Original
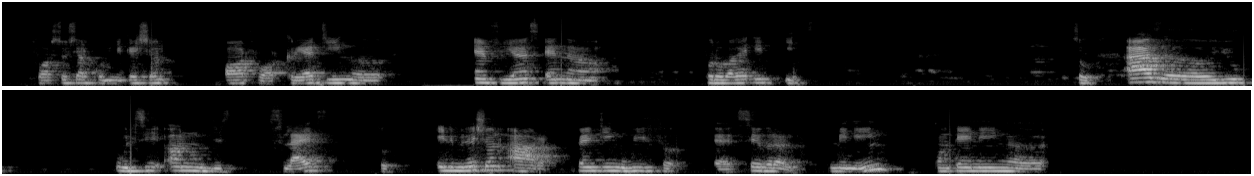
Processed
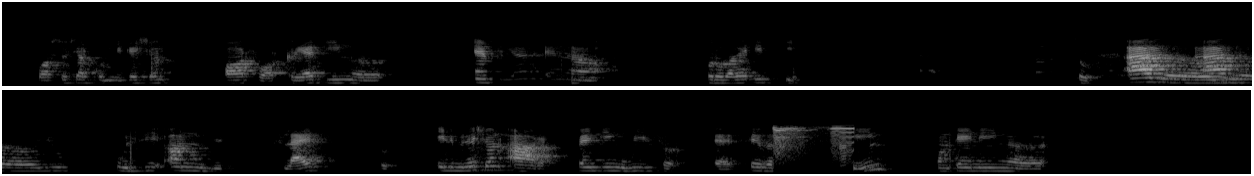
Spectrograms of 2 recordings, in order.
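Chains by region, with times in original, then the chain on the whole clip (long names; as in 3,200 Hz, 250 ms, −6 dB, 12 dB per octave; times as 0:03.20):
0:04.90–0:05.70: high-pass filter 560 Hz 6 dB per octave + downward compressor 12 to 1, threshold −40 dBFS
0:11.27–0:13.82: low-pass filter 2,400 Hz + multi-tap delay 119/658/743 ms −8.5/−17.5/−5.5 dB
0:20.21–0:21.02: power curve on the samples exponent 0.5 + voice inversion scrambler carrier 3,600 Hz
whole clip: high-pass filter 1,200 Hz 12 dB per octave; noise gate with hold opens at −52 dBFS; Bessel low-pass filter 1,700 Hz, order 8; level −1.5 dB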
